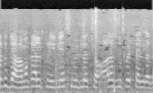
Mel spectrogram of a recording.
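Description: A woman speaking continuously in a conversational voice.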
